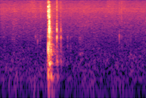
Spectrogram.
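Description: A quick cluster of three or four sharp clicks, the first the loudest, a little under a second in, from fingers handling rubber loom bands and a small plastic clip.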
